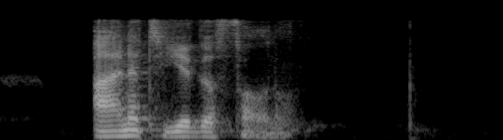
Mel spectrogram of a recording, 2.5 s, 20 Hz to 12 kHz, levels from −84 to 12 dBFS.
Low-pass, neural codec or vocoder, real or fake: 7.2 kHz; codec, 16 kHz, 1 kbps, X-Codec, HuBERT features, trained on LibriSpeech; fake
